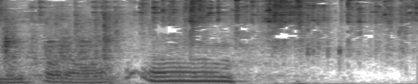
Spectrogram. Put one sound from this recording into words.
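Keys jingle in a hand.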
